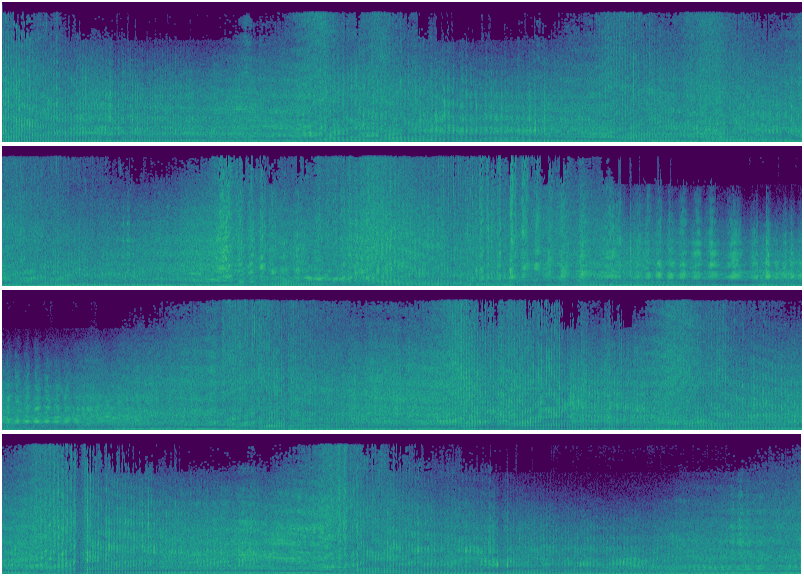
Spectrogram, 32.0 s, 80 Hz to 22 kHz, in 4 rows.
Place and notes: Jacksons Ln, Scarborough, UK - Gold Cup 2020 ...
Gold Cup 2020 ... Twins practice ... dpas sandwich box to MixPre3 ...
11 September, 09:32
